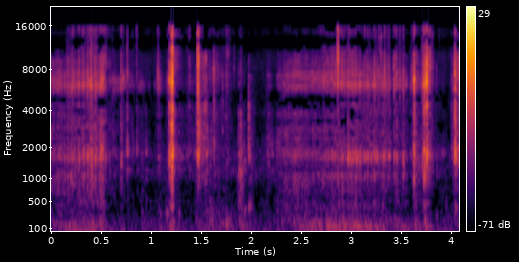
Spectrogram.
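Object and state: Dry soap bar being carved.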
